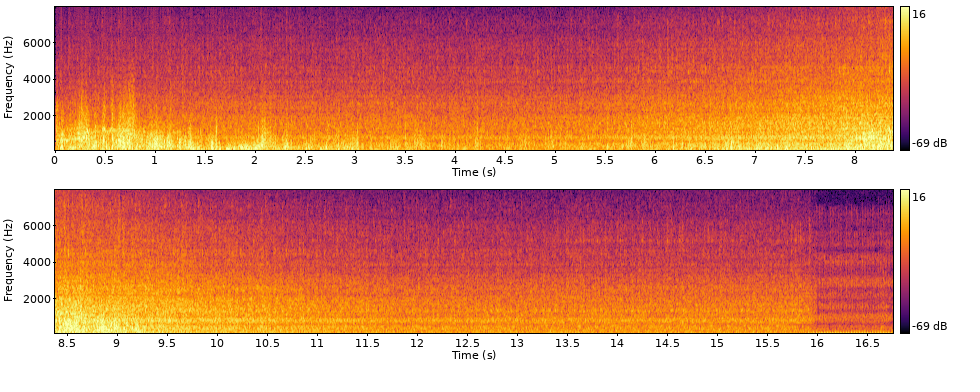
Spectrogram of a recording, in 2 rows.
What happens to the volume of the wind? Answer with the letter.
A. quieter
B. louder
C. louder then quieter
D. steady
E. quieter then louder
E.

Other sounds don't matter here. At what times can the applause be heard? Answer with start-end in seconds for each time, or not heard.
not heard.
